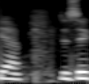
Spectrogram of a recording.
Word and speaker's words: hath: ये old English के according है, कई लोग इसे हैथ पढ़ते हैं। इट्स अ रॉन्ग प्रोनाउंसिएशन, और प्रोनाउंसिएशन की बात भी नहीं है, वैसे भी है इसमें ओल्ड इंग्लिश के अकॉर्डिंग मैं बताऊं तो इसे हैज़ बोलोगे।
